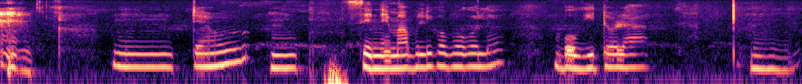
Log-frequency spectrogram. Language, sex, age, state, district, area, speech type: Assamese, female, 18-30, Assam, Jorhat, urban, spontaneous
